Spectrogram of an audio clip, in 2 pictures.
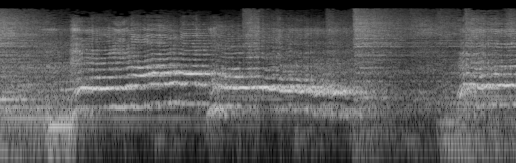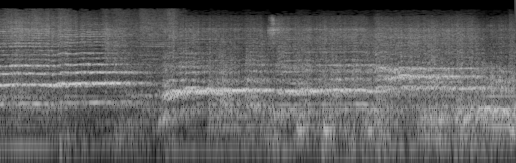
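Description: A woman singing a gospel worship song into a handheld microphone, in long held notes, with a short break between phrases about four seconds in.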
